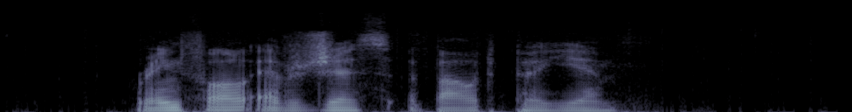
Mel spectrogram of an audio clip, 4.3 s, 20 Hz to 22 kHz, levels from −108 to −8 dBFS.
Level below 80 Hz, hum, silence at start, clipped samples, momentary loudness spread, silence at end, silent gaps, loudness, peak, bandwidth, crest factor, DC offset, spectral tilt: -74 dBFS; none; 0.7 s; under 0.1%; 9 LU; 1.05 s; none; -55 LUFS; -36 dBFS; 7.6 kHz; 20 dB; under 0.1%; -5 dB/octave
